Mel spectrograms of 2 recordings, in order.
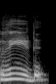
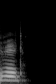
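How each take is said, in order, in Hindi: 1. स्वर लंबा है, 'reed' जैसा। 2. स्वर छोटा है, 'red' जैसा। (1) "बट इसका उच्चारण अलग होता है" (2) "यहाँ रीड का पास्ट टेंस रेड होगा"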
